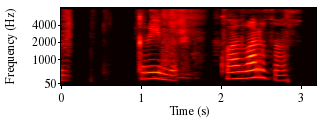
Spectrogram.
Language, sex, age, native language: Icelandic, female, 7, Icelandic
